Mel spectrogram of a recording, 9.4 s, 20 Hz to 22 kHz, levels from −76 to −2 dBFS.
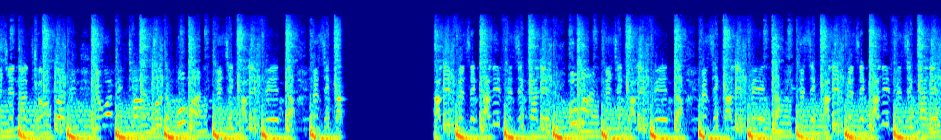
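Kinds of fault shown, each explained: long network dropout: From 3.39 s the sound smears into a brief fading buzz, then falls silent for about 0.82 s before resuming at 4.35 s with roughly 0.94 s of material missing, likely because packets stopped arriving and the receiver could only conceal the gap.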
